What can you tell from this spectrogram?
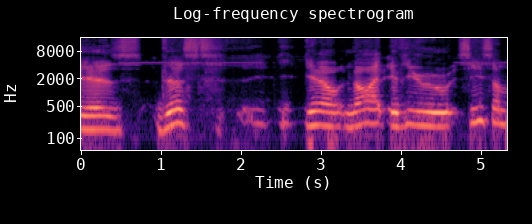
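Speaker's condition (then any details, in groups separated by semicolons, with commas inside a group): Muscular dystrophy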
